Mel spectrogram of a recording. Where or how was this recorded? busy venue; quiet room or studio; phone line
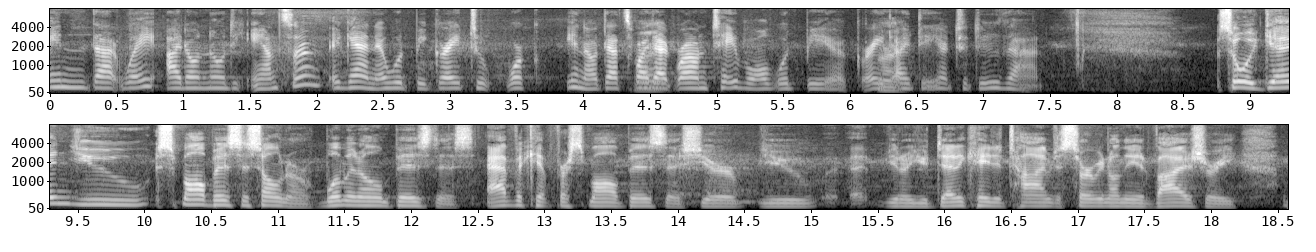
busy venue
